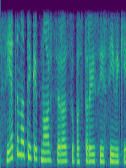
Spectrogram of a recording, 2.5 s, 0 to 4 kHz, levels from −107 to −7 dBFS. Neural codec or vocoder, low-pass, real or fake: none; 3.6 kHz; real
